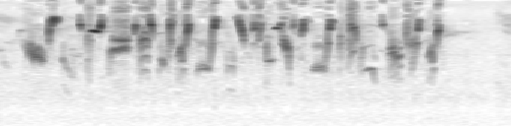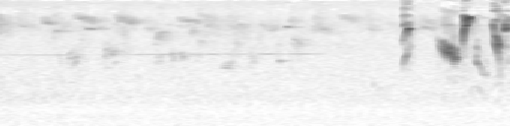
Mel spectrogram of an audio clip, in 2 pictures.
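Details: Song of the thick-billed euphonia in Colombia, used to call birds in: three seconds of rapid, high, jumbled chips and twittering notes, a pause of about three seconds, then a brief second burst of sharp chattering.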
